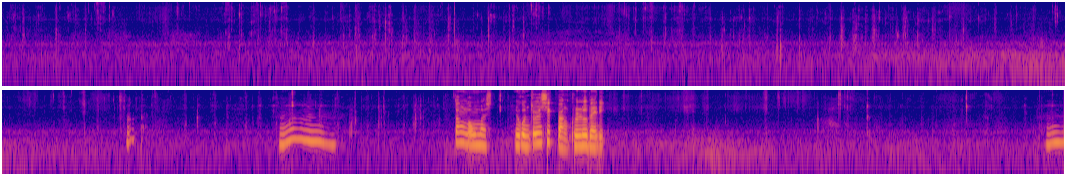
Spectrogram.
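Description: A young woman chews soft food close to a microphone with small sticky, smacking sounds.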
